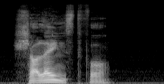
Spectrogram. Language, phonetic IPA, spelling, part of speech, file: Polish, [ʃaˈlɛ̃j̃stfɔ], szaleństwo, noun, Pl-szaleństwo.ogg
